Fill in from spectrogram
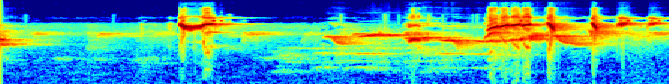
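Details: Anis merah, the orange-headed thrush, in song for caged-bird training: a soft whistle, then a sharp high note, followed by a long, loudening sequence of sweet whistled and chattering notes.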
